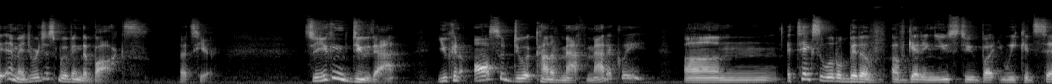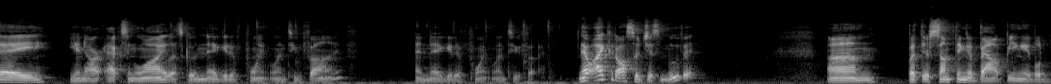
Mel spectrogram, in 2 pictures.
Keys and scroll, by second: 2.1 super+z, 12.1-16.2 typing, 17.9-19.2 typing.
